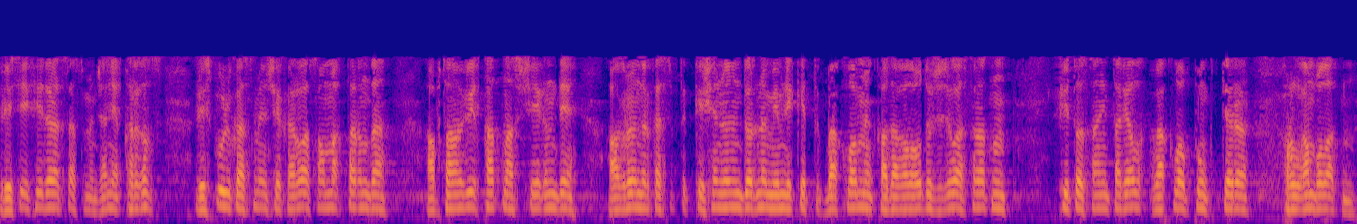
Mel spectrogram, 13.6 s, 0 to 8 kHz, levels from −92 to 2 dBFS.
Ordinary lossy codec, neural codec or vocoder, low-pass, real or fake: AAC, 16 kbps; vocoder, 44.1 kHz, 128 mel bands every 512 samples, BigVGAN v2; 7.2 kHz; fake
